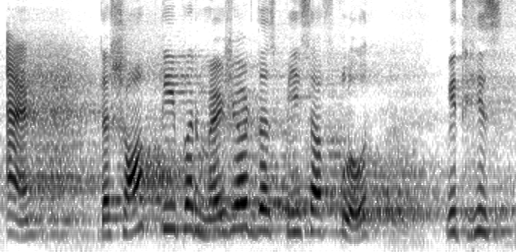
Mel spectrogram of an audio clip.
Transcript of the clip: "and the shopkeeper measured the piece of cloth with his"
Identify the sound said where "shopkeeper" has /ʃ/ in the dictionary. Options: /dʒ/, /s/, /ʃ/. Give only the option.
/ʃ/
